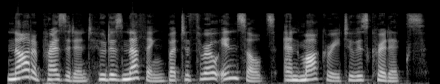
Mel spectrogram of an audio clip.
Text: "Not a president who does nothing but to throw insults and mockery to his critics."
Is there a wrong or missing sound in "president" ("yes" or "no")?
no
